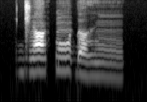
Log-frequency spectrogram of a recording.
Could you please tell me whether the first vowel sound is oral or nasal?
nasal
